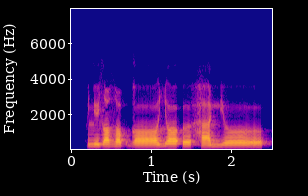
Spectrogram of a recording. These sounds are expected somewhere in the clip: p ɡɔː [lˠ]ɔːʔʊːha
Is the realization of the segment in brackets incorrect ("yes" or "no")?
yes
